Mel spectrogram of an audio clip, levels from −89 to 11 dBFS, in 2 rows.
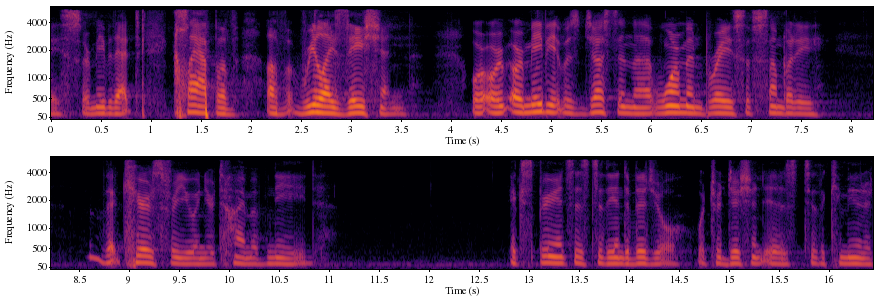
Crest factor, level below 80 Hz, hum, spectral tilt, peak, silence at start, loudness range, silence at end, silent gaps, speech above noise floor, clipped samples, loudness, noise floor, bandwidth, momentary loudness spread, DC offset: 22 dB; -60 dBFS; none; -8.5 dB/octave; -8 dBFS; 0 s; 12 LU; 0 s; none; 37 dB; under 0.1%; -29 LUFS; -66 dBFS; 5.8 kHz; 16 LU; under 0.1%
